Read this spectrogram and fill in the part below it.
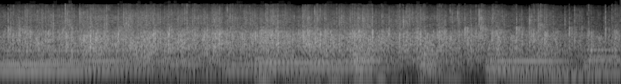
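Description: A church congregation breaks into sustained applause and cheering during a sermon, a dense, steady wash of clapping with a faint musical hum beneath it, loud and filling the room for several seconds.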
